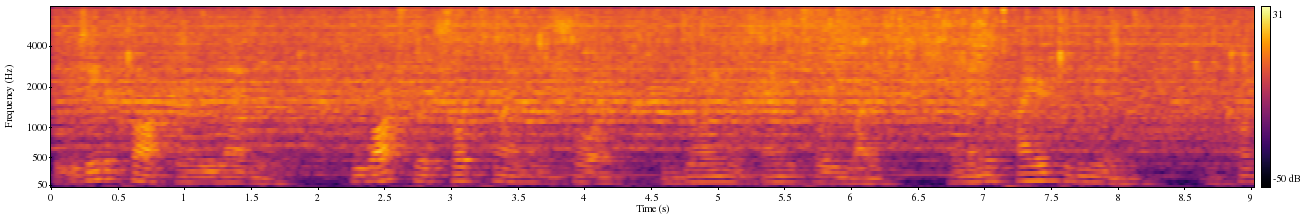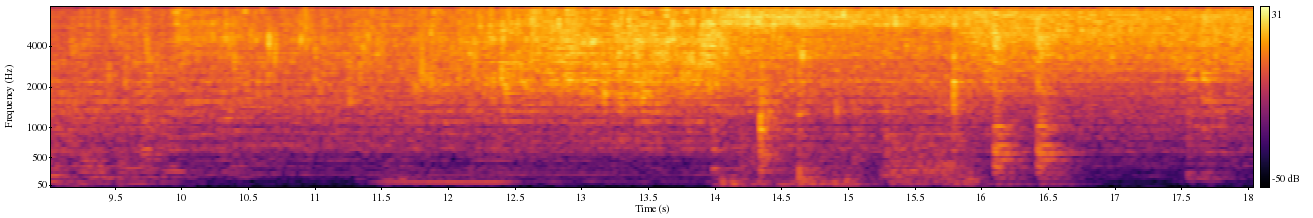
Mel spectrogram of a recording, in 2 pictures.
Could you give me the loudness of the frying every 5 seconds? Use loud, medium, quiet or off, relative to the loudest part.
quiet, medium, loud, loud.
